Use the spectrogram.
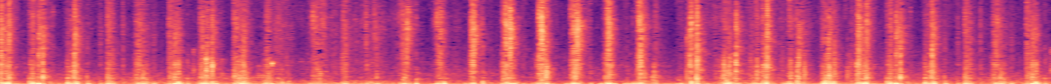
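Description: Long orange fingernails on both hands scratch soft blue cotton denim jeans held up close, with possible mouth sounds mixed in. The clip is a steady stream of quick, irregular scratching strokes: short, dry rasps with bright edges over a dense, muffled low rumble, and nothing rings on after each stroke.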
